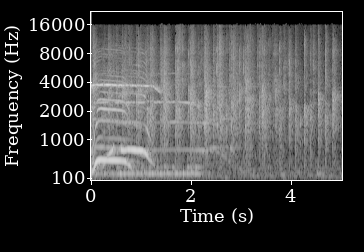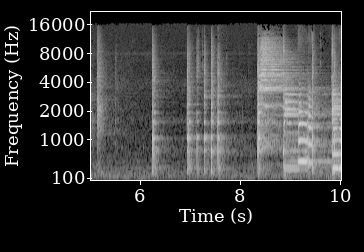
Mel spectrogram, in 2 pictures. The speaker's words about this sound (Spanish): démosle un fortísimo aplauso al estilo de Sonidos Independientes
